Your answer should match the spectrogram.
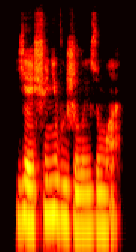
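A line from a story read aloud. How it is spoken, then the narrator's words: Grumbled. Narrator (Russian): проворчала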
